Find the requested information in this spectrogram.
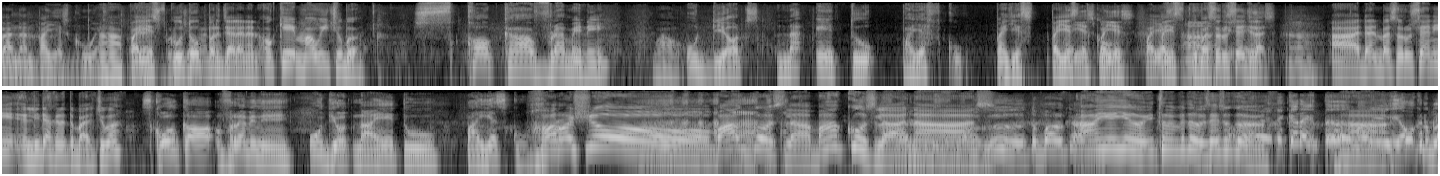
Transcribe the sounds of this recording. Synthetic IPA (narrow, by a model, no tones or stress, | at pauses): ananpajɛskuapajɛskut̪upərd͡ʒalananokemawit͡ʃubə | skɔlkavɾɛmɛni | udiɔt̪nãet̪u | pajɛsku | pajɛspajɛskupajajɛskubaasaɾusiad͡ʒəlasʔədanbaas̬aɾusianilidahkənat̪̬əbalt͡ʃubaskolkavɾɛminiudiɔt̪̚naet̪u | pajɛskuxaɾoʃo | baɡuslahbaɡʊs̬lanast̪əbalkaaijəijəit̪ubət̪̬uls̬ajas̬ukainikaɾɛk̚t̪əaiawaʔkənabəl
